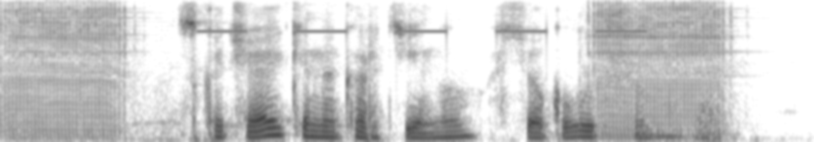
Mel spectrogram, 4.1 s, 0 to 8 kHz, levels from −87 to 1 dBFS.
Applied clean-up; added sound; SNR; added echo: none; Alarm + Tools; 11 dB; none.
